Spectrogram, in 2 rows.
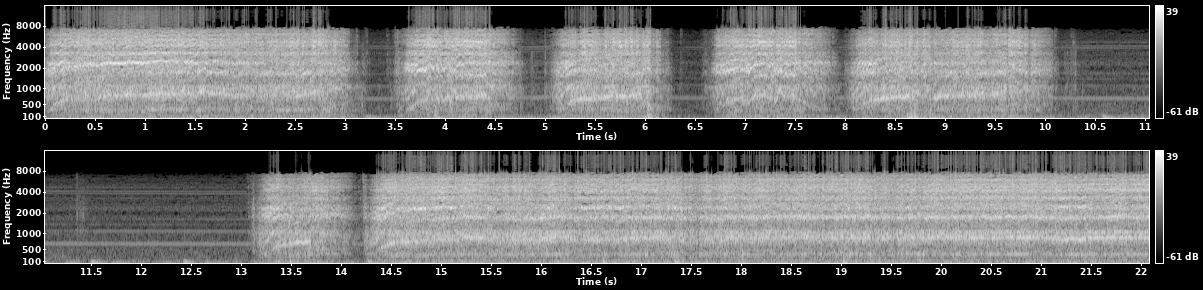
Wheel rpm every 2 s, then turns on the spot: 160, 130, 110, 90, 150, 10, 30, 160, 220, 230, 230.
none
